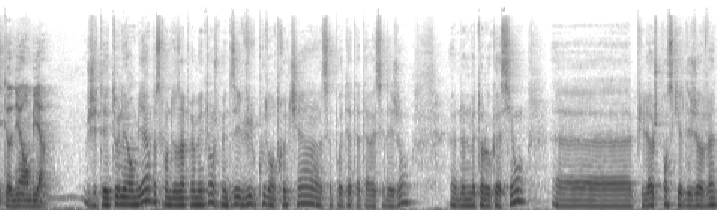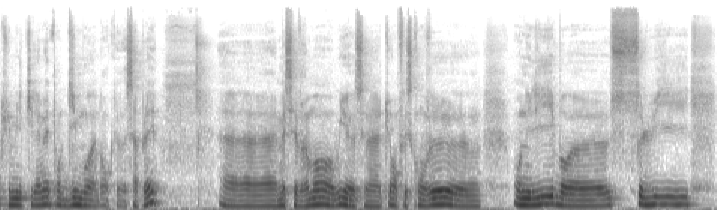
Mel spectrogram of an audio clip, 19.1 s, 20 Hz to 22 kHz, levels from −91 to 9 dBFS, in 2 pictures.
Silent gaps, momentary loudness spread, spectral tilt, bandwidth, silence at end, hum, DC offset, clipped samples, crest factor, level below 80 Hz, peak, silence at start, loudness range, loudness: none; 12 LU; -7.5 dB/octave; 17 kHz; 0.1 s; none; under 0.1%; under 0.1%; 16 dB; -46 dBFS; -6 dBFS; 0 s; 5 LU; -23 LUFS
